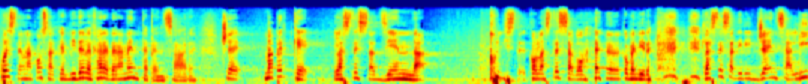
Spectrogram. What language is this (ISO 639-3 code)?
ita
